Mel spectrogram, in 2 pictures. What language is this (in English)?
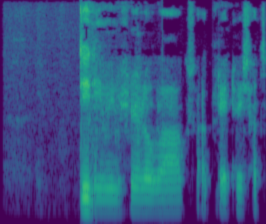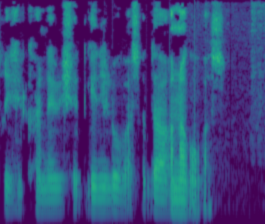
Georgian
